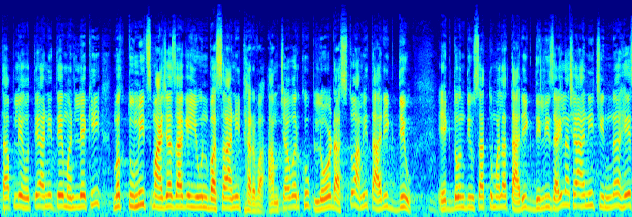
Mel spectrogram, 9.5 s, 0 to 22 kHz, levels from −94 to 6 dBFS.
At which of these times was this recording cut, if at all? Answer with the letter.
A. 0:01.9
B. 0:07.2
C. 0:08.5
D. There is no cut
C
